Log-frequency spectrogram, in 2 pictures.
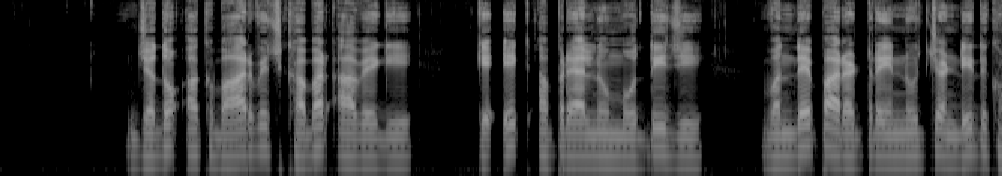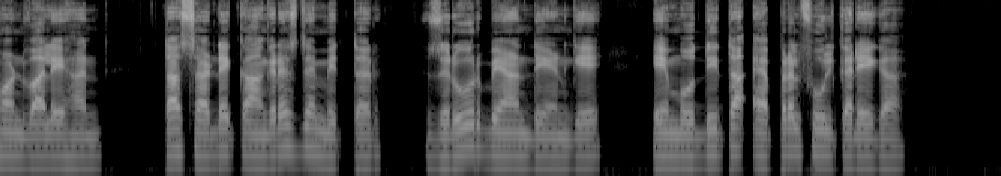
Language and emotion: Punjabi, neutral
